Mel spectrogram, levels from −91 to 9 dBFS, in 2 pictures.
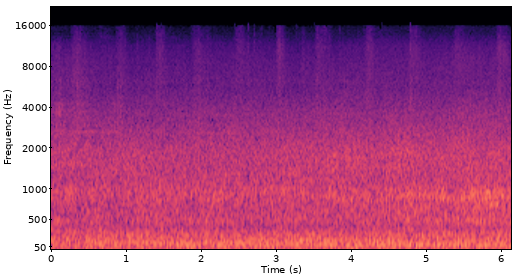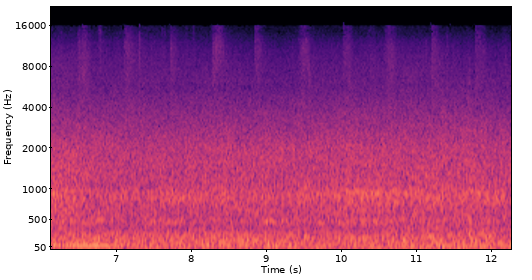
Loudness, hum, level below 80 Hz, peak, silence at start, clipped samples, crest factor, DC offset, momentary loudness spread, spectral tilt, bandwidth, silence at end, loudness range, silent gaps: -19 LUFS; none; -26 dBFS; -4 dBFS; 0 s; under 0.1%; 14 dB; under 0.1%; 3 LU; -6 dB/octave; 16 kHz; 0 s; 2 LU; none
